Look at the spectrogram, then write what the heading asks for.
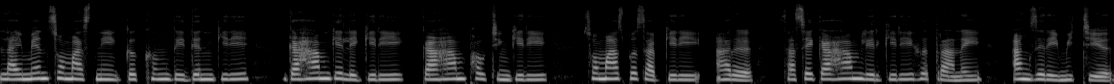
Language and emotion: Bodo, neutral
